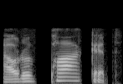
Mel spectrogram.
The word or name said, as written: out-of-pocket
